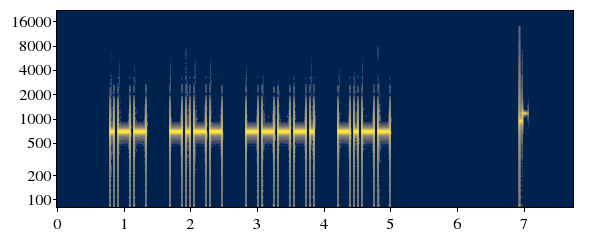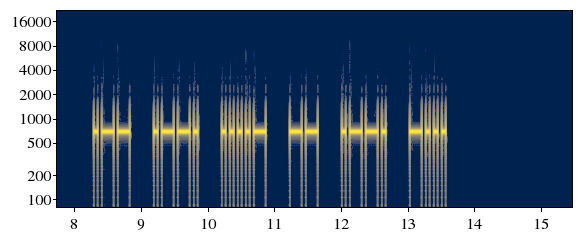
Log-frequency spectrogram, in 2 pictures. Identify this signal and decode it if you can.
Morse code, heard as a keyed tone, about 20 wpm, spaced as for 15 wpm, 700 Hz. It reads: WY9Y WP4MPB
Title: 207 Lesson 33g - Letter j - Call Signs 20wpm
